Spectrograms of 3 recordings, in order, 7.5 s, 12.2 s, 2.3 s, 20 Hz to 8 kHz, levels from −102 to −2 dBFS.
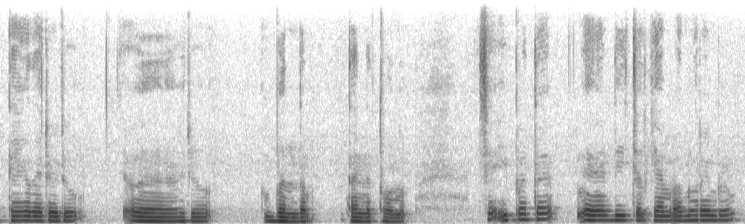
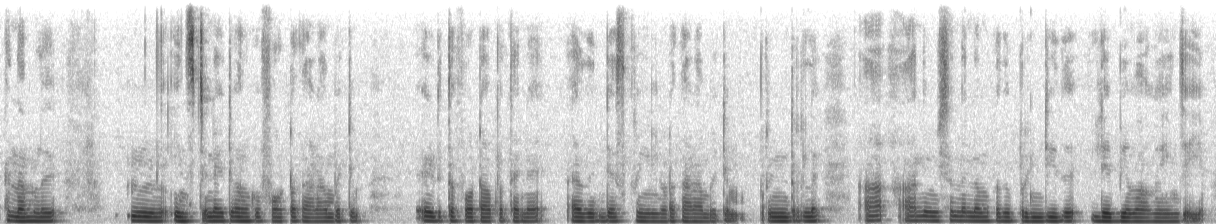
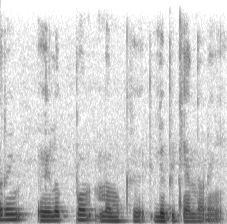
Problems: low volume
